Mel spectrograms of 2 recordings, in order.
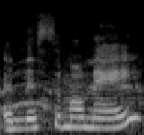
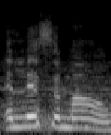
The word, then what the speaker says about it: Ella Sumone: But we're here with Alyssa Monet. Did I say it right? I said it wrong. Alyssa Monet.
